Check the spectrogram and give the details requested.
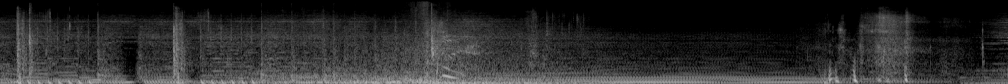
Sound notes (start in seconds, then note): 4.3 grunting; 8.0 chuckling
